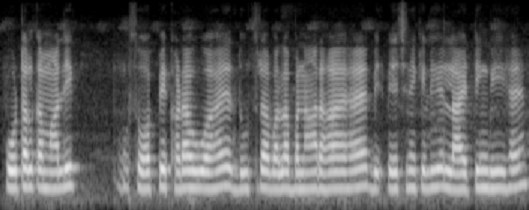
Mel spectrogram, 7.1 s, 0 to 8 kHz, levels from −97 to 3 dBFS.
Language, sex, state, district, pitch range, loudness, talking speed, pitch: Hindi, female, Haryana, Jhajjar, 205-220 Hz, -15 LUFS, 160 wpm, 210 Hz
